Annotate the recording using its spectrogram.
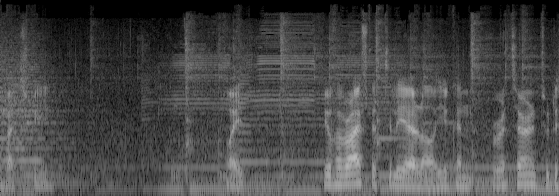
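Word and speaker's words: Tuliyollal: We're not used to the ways of I the bid you people of welcome to Tuliolal. Tuliolal. They also pronounce it with a bit of an H. Tuliolal, more like that.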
